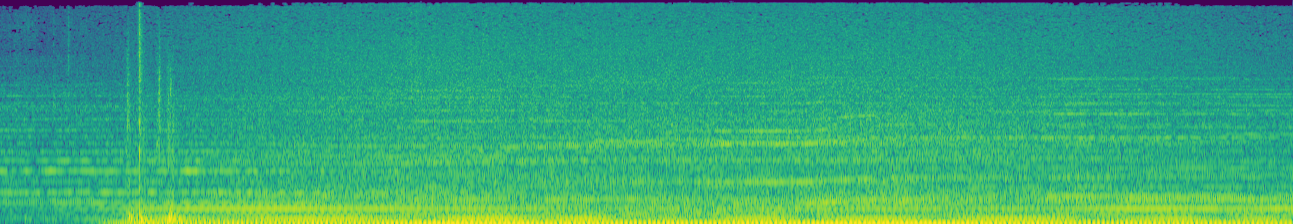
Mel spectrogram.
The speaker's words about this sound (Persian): ماشین توی جاده تاریک حرکت میکنه.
